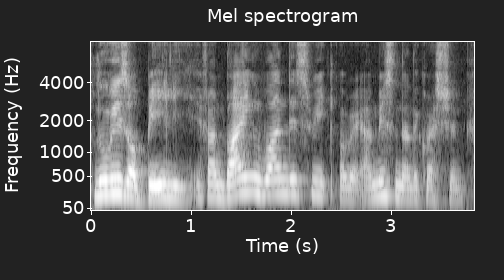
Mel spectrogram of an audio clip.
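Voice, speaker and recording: Fielding viewer questions during a live stream, the fantasy football streamer from Singapore talks fairly quickly, keeping his delivery soft and low-key, close to ASMR.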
